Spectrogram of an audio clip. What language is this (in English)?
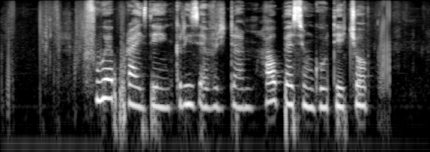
Nigerian Pidgin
